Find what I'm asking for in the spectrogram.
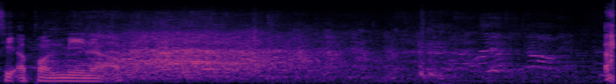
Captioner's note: laughter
